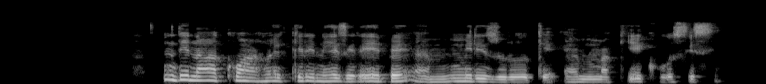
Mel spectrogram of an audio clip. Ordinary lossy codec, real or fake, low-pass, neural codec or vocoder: none; fake; 7.2 kHz; vocoder, 44.1 kHz, 128 mel bands, Pupu-Vocoder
